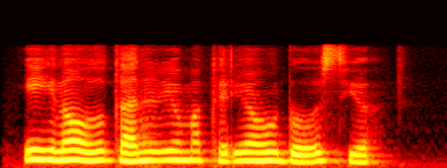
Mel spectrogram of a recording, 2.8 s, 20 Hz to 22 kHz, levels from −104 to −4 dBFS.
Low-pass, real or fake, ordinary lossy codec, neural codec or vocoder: 7.2 kHz; fake; none; codec, 16 kHz, 0.5 kbps, FunCodec, trained on Chinese and English, 25 frames a second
